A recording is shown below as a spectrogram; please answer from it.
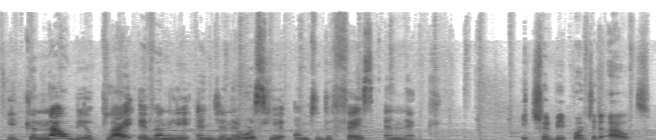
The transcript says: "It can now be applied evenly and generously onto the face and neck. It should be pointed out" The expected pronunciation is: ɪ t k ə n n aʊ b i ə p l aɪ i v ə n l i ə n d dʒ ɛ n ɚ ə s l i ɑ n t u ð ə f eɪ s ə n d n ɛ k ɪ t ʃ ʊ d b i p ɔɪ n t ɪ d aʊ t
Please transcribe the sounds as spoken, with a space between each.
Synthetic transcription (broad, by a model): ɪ t k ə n n aʊ b i ə p l aɪ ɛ v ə n l i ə n dʒ ɛ n ɚ ə s l i ɑ n t u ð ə f eɪ s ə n n ɛ k ɪ t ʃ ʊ d b i p ɔɪ n t ɪ d aʊ t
